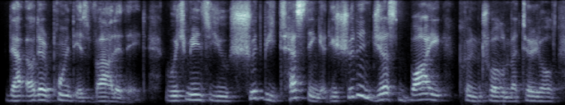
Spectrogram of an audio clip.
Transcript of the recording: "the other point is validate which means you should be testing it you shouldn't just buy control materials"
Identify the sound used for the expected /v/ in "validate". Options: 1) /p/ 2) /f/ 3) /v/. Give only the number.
3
